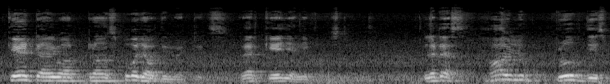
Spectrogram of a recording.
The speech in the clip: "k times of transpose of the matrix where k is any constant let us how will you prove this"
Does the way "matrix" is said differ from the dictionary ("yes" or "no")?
no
